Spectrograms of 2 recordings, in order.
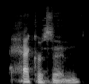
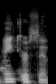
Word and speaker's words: Hankerson: okay so apparently elia's uncle and manager barry heckerson made a new social media page did i say it right hey christina hankerson okay there we go uh made a new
